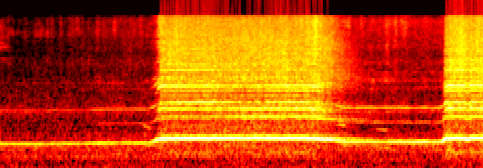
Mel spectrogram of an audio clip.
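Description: Steam locomotive whistle sounding. A steady tone swells into a long, louder, slightly higher blast about a second and a half in, lasting about two seconds. It then drops back to the softer tone and gives a second short loud blast near the end.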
